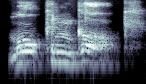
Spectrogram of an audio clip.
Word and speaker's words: Mork and Gork: talented and it's called Mork and Gork I always struggled with pronounce that I've got to say it like an orc apparently so Roshan Roshan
